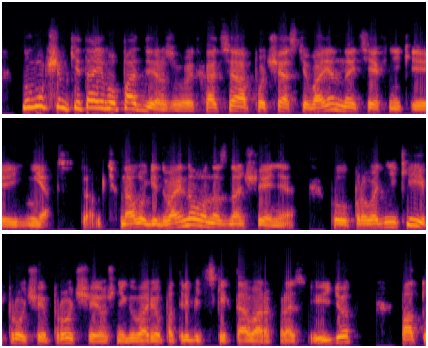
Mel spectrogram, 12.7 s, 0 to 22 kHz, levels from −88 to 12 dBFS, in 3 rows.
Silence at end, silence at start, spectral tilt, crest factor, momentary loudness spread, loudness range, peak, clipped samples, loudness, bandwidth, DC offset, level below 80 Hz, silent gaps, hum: 0 s; 0.2 s; -6 dB/octave; 10 dB; 6 LU; 1 LU; -6 dBFS; under 0.1%; -17 LUFS; 8 kHz; under 0.1%; -54 dBFS; 12.11-12.22 s; none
